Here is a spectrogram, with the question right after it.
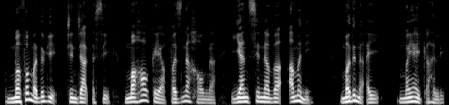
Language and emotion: Manipuri, happy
